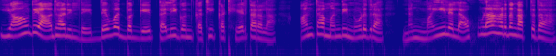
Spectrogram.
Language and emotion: Kannada, disgusted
